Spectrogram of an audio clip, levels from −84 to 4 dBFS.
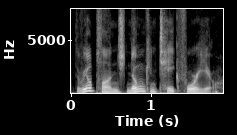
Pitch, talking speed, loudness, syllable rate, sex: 160 Hz, 285 wpm, -17 LUFS, 5.9 syllables/s, male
